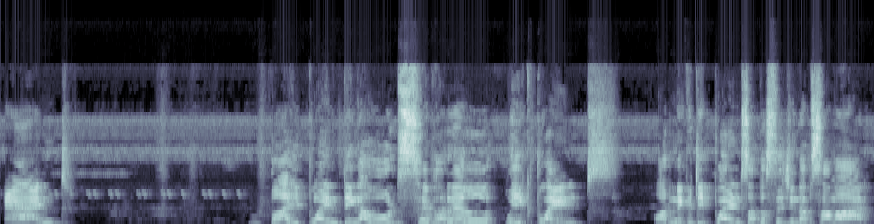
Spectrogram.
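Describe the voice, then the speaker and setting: A man teaching a poem. He speaks with heavy emphasis, spells words out letter by letter and checks in with "Clear?". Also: high voice, animated, slow pace, long pauses, fairly bright tone. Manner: ends points with a rising "Clear?". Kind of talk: poetry lecture.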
